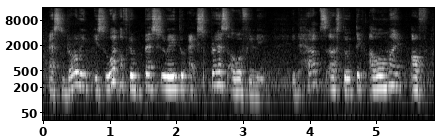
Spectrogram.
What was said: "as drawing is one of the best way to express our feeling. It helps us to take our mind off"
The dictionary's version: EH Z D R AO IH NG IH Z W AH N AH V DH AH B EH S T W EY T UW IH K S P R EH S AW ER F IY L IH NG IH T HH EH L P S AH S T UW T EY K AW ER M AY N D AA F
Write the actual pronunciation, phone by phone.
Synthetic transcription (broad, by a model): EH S D R AO IH NG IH S W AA N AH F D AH B EH S T W EY T UW IH K S P R EH S AW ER F IY L IH NG IH T HH EH L P S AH S T UW T EY K AW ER M AY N AA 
